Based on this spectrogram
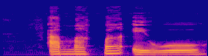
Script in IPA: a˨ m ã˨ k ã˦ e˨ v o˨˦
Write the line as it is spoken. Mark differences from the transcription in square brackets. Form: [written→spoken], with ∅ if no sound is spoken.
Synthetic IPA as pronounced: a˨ m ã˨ [k→k͡p] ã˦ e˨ [v→w] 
